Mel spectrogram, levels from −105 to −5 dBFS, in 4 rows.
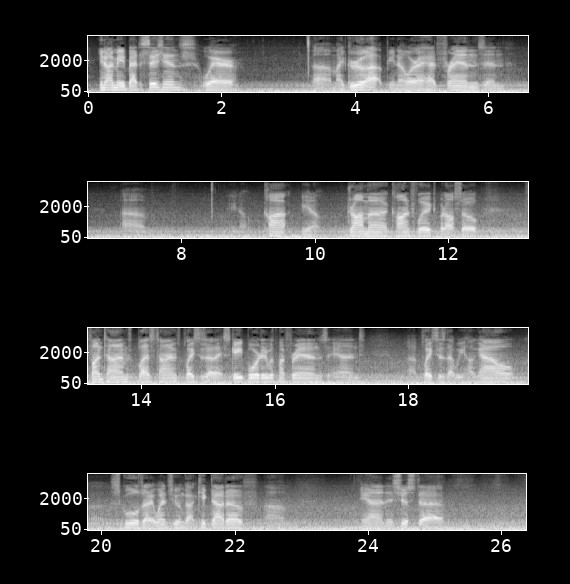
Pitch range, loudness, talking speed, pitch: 95-120 Hz, -17 LUFS, 140 wpm, 110 Hz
